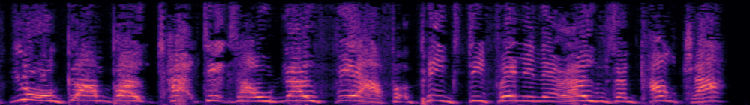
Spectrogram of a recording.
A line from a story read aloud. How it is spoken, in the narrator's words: The pig shouted back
